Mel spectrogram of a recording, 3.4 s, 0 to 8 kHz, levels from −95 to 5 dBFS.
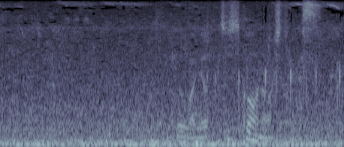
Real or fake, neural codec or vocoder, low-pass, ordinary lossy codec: real; none; none; none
